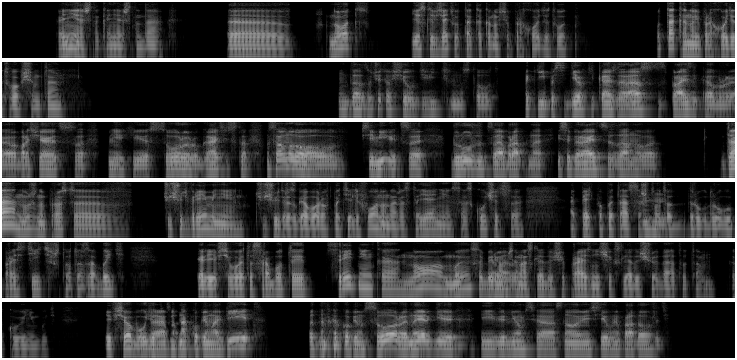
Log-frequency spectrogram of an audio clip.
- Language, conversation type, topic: Russian, podcast, Как обычно проходят разговоры за большим семейным столом у вас?
- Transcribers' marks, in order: tapping; laughing while speaking: "поднакопим"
